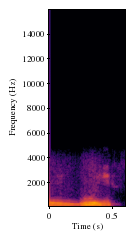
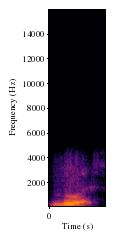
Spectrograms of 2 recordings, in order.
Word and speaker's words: Luis: So it's really nice to finally be Luis instead of Louis.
